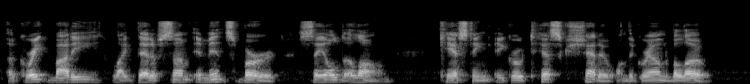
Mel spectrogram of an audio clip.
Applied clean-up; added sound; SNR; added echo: none; none; none; none.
